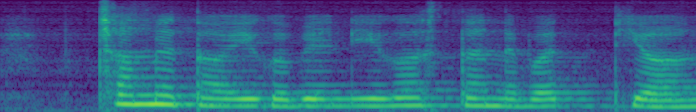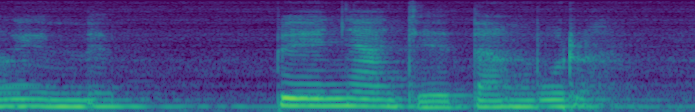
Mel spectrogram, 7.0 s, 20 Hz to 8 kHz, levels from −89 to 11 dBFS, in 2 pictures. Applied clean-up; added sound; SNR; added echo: none; none; none; reverberation time 1.0 s.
